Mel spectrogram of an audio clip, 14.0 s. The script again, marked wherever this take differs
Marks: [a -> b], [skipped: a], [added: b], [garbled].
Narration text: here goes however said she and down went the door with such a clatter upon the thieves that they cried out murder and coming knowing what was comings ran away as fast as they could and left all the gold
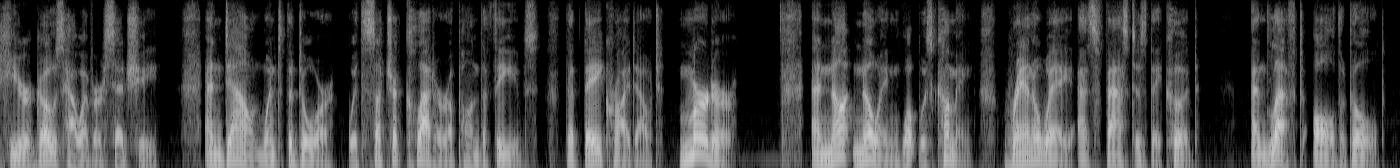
here goes however said she and down went the door with such a clatter upon the thieves that they cried out murder and [coming -> not] knowing what was [comings -> coming] ran away as fast as they could and left all the gold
